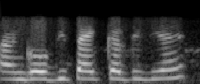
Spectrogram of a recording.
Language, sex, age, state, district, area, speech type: Hindi, female, 45-60, Uttar Pradesh, Sonbhadra, rural, conversation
